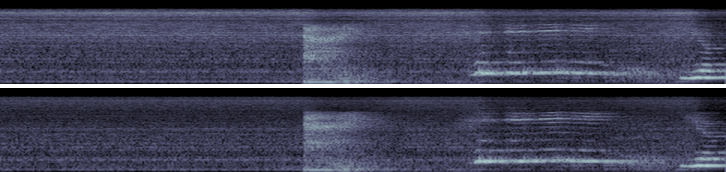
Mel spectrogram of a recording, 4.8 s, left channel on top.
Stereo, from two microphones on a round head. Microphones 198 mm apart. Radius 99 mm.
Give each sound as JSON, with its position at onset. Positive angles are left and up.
{"t": 2.0, "sound": "a child speaking", "side_deg": 40, "distance_m": 1.8}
